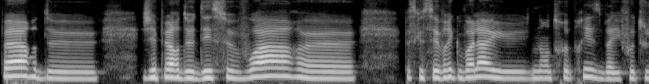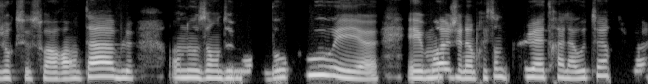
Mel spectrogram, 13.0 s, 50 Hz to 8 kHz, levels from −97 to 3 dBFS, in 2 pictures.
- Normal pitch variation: No, narrow, 2.3 semitones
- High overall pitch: Yes, high, 205 Hz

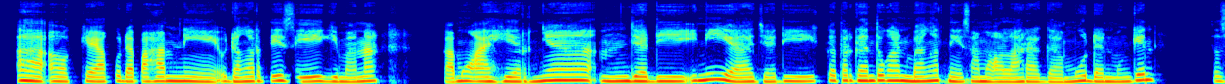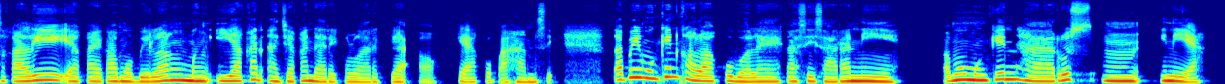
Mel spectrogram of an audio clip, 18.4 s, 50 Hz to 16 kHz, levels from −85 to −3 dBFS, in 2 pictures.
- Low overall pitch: No, high, 190 Hz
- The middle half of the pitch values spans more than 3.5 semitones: No, average, 2.9 semitones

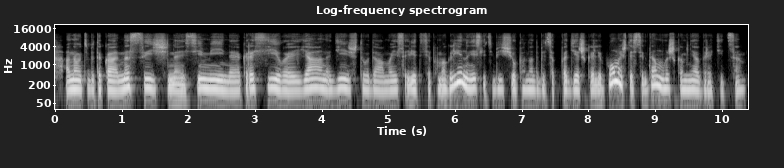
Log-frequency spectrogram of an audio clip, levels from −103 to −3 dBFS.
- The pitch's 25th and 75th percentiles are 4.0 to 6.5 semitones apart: No, narrow, 2.4 semitones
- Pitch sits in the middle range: Yes, medium, 150 Hz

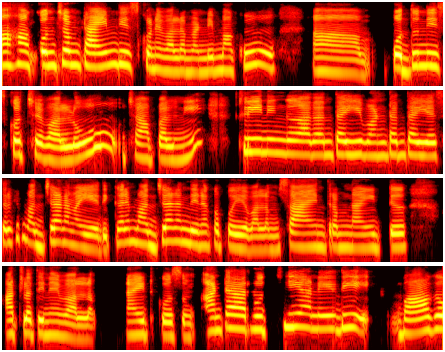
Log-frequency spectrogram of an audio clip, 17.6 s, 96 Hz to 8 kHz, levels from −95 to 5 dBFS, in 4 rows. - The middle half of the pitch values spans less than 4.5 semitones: No, average, 4.8 semitones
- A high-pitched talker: Yes, high, 240 Hz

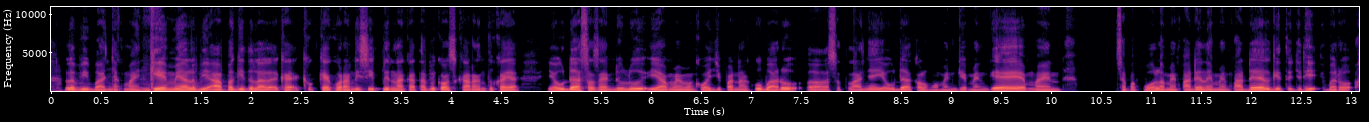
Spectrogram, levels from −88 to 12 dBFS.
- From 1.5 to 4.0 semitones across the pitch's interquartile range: Yes, average, 3.2 semitones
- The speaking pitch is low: Yes, low, 105 Hz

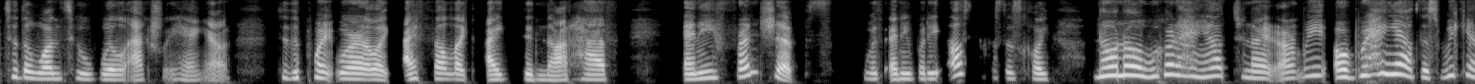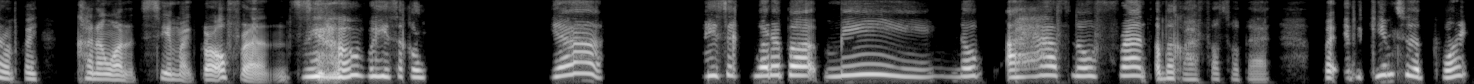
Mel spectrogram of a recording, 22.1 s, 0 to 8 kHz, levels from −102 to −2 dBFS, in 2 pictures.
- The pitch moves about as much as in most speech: No, wide, 7.5 semitones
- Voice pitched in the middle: No, very high, 260 Hz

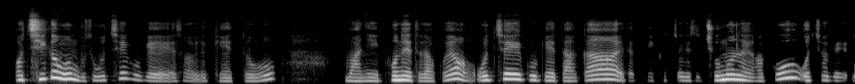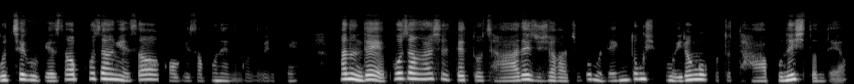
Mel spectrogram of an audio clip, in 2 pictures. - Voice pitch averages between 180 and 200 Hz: Yes, high, 190 Hz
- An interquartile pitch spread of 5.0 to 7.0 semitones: Yes, wide, 5.6 semitones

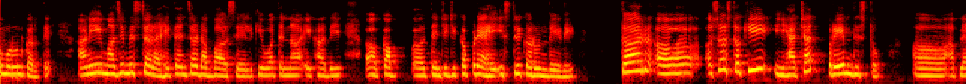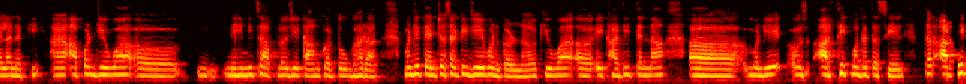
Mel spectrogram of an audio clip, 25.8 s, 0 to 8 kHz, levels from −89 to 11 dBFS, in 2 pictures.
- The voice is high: Yes, high, 225 Hz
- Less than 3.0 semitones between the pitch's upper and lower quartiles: Yes, narrow, 2.5 semitones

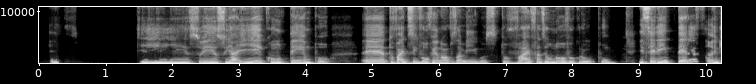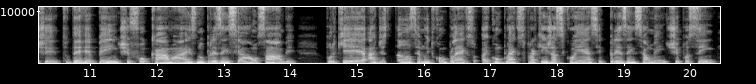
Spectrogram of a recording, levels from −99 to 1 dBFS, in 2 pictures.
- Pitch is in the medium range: No, high, 230 Hz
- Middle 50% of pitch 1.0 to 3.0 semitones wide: Yes, narrow, 2.4 semitones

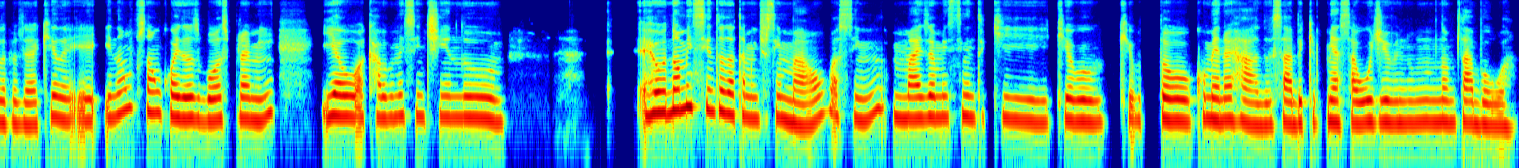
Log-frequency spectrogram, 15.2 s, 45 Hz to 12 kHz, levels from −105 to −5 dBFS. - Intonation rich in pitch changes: No, average, 2.8 semitones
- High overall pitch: Yes, high, 230 Hz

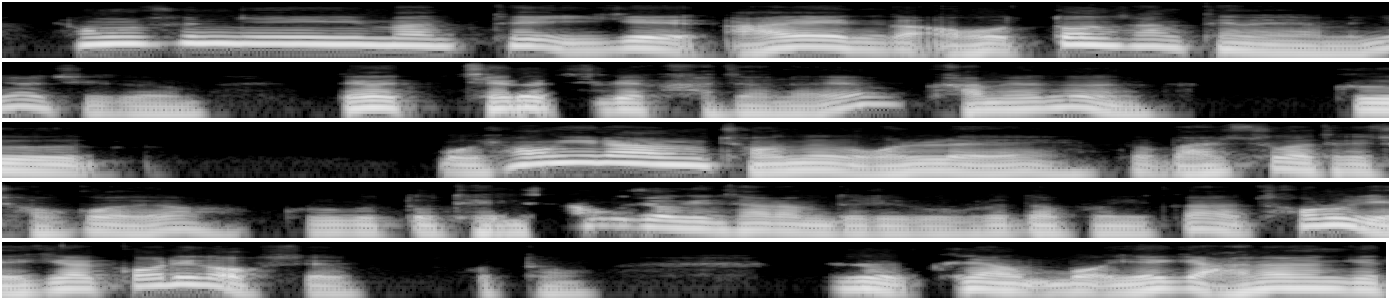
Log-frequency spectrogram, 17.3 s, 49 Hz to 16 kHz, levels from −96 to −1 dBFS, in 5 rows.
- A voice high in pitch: No, low, 120 Hz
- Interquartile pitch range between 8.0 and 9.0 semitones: Yes, wide, 8.7 semitones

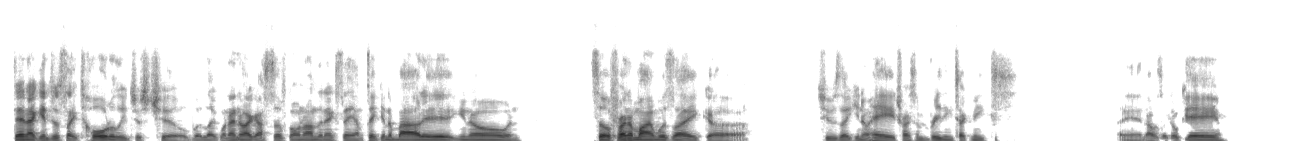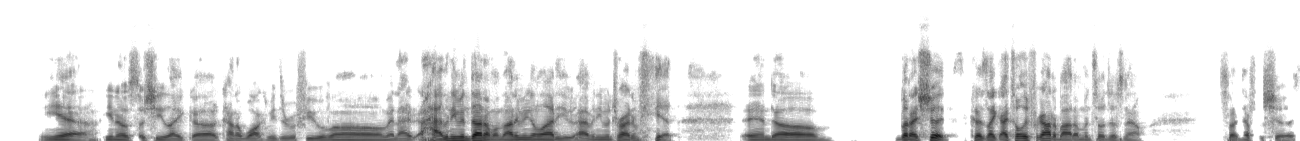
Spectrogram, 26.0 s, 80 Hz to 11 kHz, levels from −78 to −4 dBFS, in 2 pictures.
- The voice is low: Yes, low, 110 Hz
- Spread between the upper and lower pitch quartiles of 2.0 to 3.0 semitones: Yes, narrow, 2.4 semitones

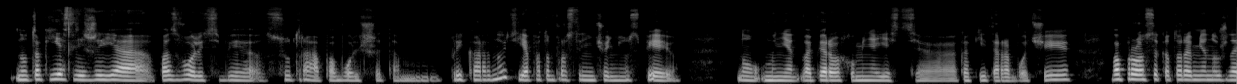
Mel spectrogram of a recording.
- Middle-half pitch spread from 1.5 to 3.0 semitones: Yes, narrow, 2.4 semitones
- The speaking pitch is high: Yes, high, 200 Hz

